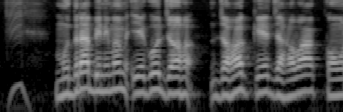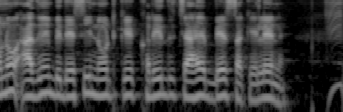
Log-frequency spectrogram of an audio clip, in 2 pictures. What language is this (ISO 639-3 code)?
bho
